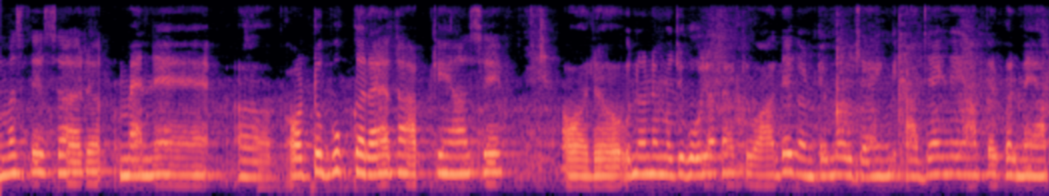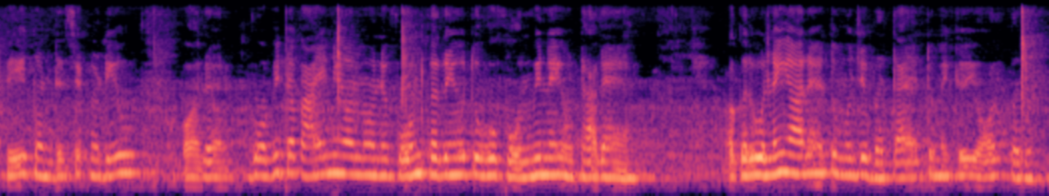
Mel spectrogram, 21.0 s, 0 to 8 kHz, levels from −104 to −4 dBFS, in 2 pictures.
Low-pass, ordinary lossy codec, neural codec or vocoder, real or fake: 7.2 kHz; none; codec, 16 kHz, 8 kbps, FreqCodec, larger model; fake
